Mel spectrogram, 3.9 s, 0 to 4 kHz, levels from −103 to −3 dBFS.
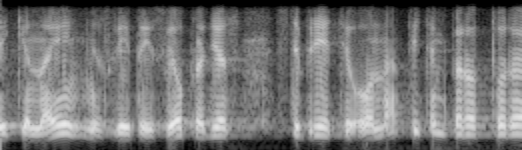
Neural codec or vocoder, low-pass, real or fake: none; 3.6 kHz; real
